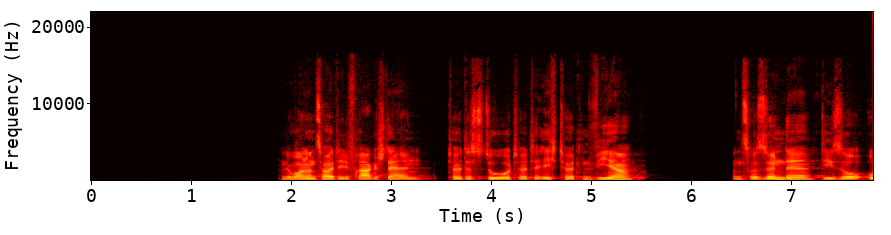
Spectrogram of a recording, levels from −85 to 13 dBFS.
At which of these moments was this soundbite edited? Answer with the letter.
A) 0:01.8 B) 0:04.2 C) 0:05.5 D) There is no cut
D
